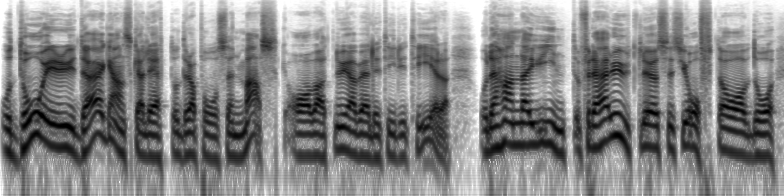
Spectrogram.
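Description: A man in his sixties, a dog trainer, explaining firmly and emphatically in conversation, often tagging his points with a quick question. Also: mid-range voice, expressive, vocal fry, a bit bright, no echo, clean studio sound. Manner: firm, emphatic, with frequent tag questions.

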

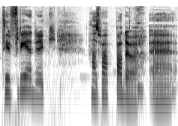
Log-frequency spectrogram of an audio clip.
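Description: A woman who acts and does comedy, a guest on a radio show, telling stories in casual chat and laughing often. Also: mid-range voice. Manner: animated storyteller, laughs often.

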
